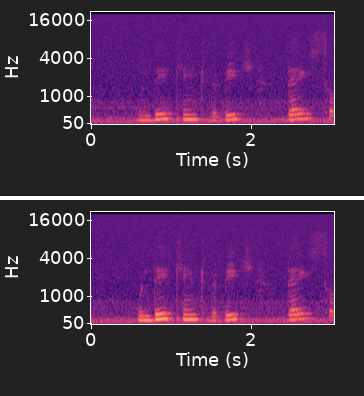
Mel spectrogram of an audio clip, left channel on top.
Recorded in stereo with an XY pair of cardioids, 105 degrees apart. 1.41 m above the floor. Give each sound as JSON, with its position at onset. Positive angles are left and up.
{"t": 0.6, "sound": "a man speaking", "azimuth_deg": -60, "distance_m": 1.0}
